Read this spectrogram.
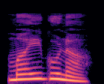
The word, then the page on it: ಮೈಗುಣ: mai guṇu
